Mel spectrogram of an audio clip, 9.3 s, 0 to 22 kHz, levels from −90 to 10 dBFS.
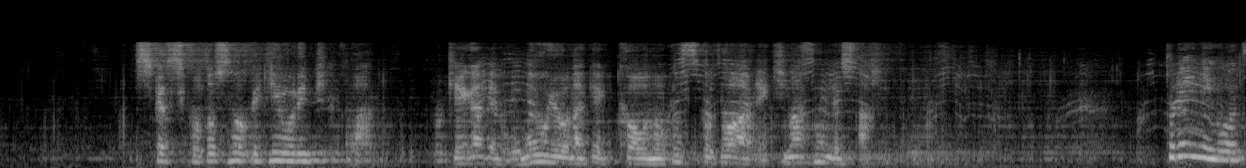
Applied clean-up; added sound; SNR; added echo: neural separator model SepFormer DNS4.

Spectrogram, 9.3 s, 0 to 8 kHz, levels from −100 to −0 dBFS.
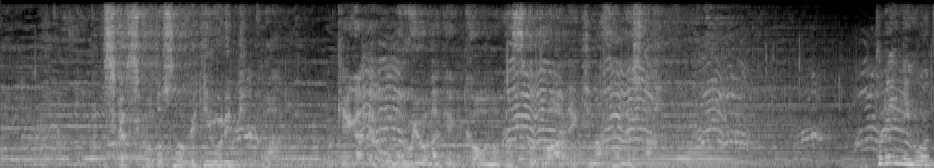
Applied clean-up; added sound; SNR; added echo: none; Thunderstorm; 8 dB; reverberation time 2.0 s.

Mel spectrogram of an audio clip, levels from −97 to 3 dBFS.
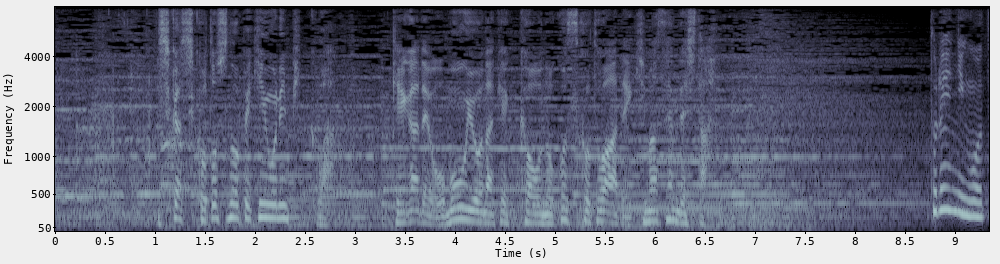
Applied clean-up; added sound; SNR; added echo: none; none; none; none.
